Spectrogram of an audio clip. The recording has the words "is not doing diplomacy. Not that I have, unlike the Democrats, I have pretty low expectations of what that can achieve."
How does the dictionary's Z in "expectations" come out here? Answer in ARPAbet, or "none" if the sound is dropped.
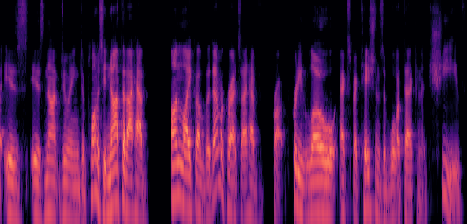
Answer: Z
